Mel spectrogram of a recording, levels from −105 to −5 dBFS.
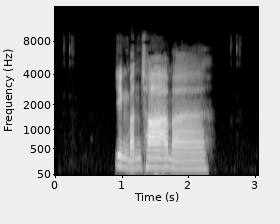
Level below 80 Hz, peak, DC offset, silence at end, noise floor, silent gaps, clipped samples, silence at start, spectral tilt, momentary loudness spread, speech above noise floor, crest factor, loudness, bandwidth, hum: -64 dBFS; -2 dBFS; under 0.1%; 0.8 s; under -90 dBFS; none; under 0.1%; 0.9 s; -5 dB/octave; 14 LU; over 69 dB; 22 dB; -21 LUFS; 9.4 kHz; none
